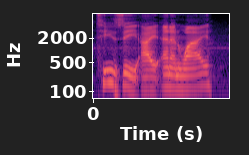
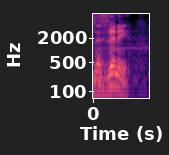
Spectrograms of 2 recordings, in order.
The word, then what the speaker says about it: Tzinny: It is T-Z-I-N-N-Y, but the T is silent. – So it's Zinny.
